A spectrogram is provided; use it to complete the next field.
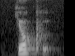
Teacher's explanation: The pitch accent of よく is on the よ.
